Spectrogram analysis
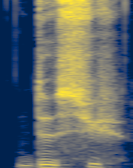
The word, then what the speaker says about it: dessus: Dessus. Comme pour le mot dessous, dessus s'écrit avec deux S pour faire le son S, et puis aussi un S muet.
